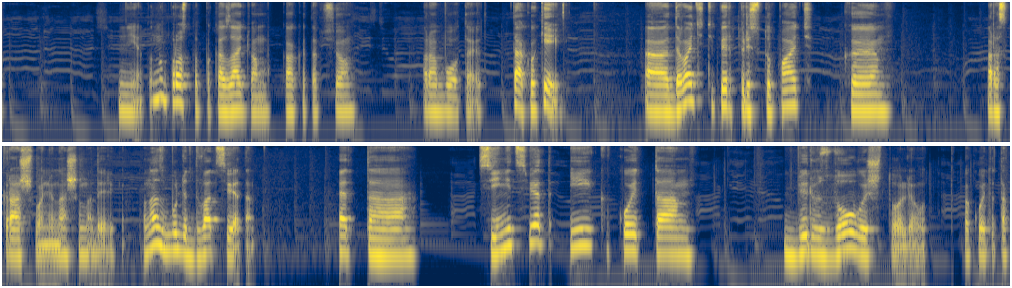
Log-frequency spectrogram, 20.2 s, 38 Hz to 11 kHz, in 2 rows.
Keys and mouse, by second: 7.2 ctrl+Tab, 9.7 middle click, 10.1 middle click.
